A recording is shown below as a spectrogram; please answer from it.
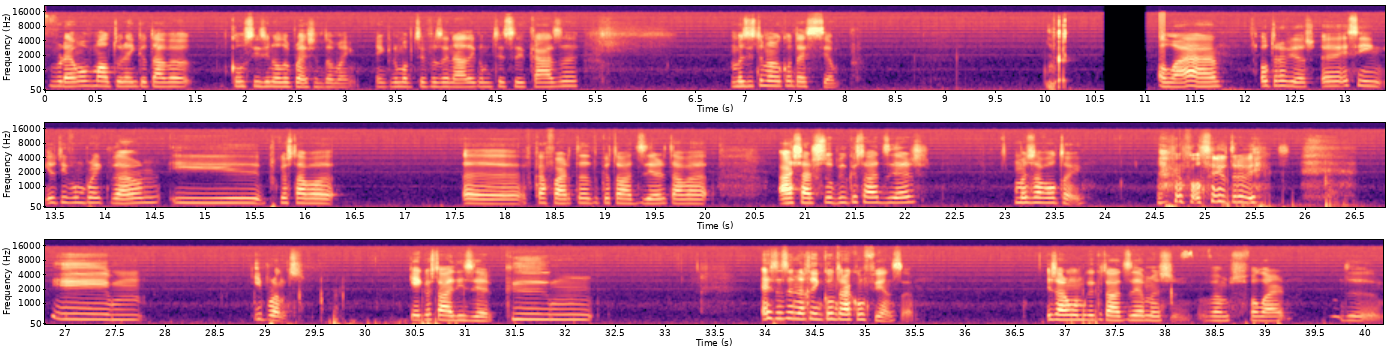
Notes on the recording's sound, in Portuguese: desculpem pelo áudio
